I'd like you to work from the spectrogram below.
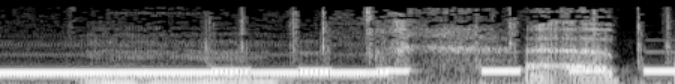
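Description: A telephone call is dialed: a steady tone sounds first, then a quick run of many short keypad beeps at varied pitches, clear and alone.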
